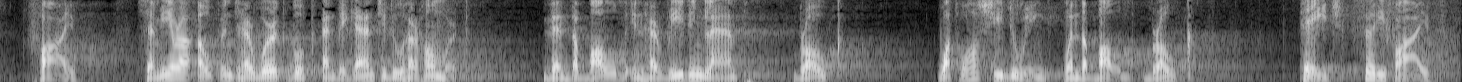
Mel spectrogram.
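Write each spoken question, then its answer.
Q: What was she doing when the bulb broke?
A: She was doing her homework.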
